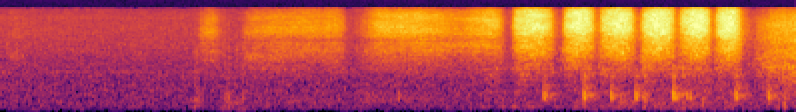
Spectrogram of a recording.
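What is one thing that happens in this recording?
Stiff paper rustles and scrapes as it is handled.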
